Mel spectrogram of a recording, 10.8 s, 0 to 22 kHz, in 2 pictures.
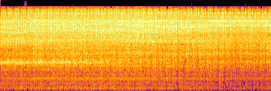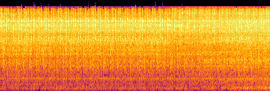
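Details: Saab 9-3 with over 190k, idling with a light, quick lifter tick about two to three ticks a second over a steady hiss; the bad lifter tick was fixed with a bottle of motor flush.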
